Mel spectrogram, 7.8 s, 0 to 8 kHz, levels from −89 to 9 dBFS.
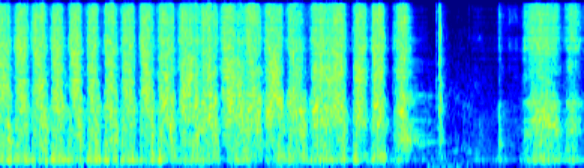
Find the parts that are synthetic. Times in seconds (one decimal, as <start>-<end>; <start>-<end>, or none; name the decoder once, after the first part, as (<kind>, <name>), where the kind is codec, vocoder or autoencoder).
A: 0.0-5.7 (vocoder, HiFi-GAN); 6.3-7.8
